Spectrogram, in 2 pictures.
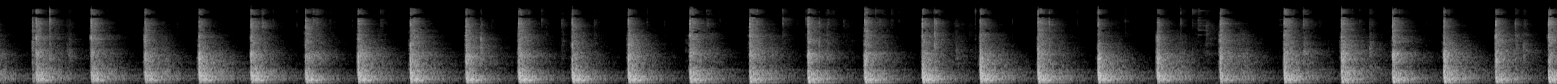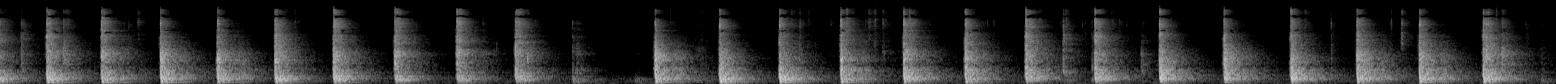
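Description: A hatchet blade striking old VCT floor tiles, knocking them loose from the tile floor underneath: a steady run of sharp blows, about two a second, with one short pause about two-thirds of the way through.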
